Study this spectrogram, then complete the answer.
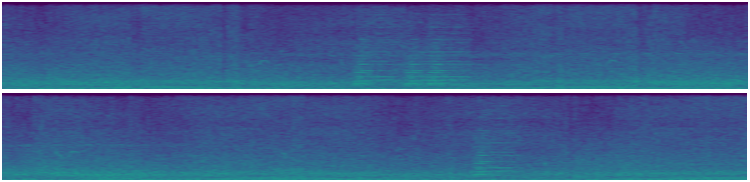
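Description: A truck engine revs steadily.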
